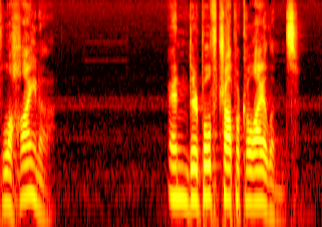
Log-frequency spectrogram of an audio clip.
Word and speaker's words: Lahaina: So the news came out on 8/8, the day of the Lahaina fire, and she is Rihanna, which rhymes with Lahaina.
